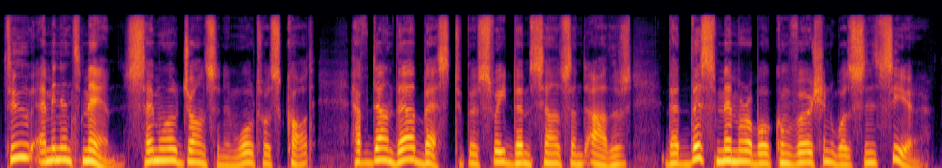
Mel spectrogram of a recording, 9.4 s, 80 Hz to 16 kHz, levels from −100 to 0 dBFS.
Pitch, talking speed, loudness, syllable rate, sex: 170 Hz, 145 wpm, -18 LUFS, 4.7 syllables/s, male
